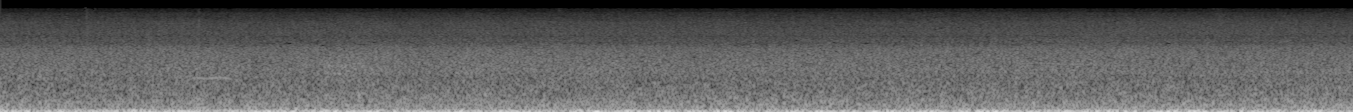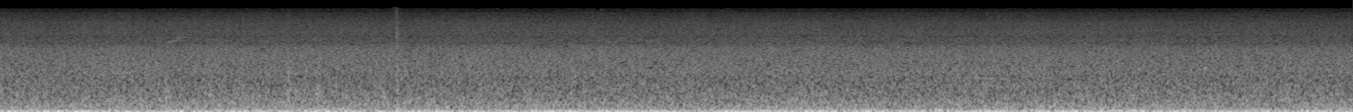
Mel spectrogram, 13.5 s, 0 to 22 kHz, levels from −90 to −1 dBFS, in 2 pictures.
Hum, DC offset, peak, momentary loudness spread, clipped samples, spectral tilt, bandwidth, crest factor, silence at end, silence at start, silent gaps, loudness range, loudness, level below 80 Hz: none; under 0.1%; -12 dBFS; 1 LU; under 0.1%; -4.5 dB/octave; 15.5 kHz; 12 dB; 0 s; 0 s; none; 0 LU; -30 LUFS; -26 dBFS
